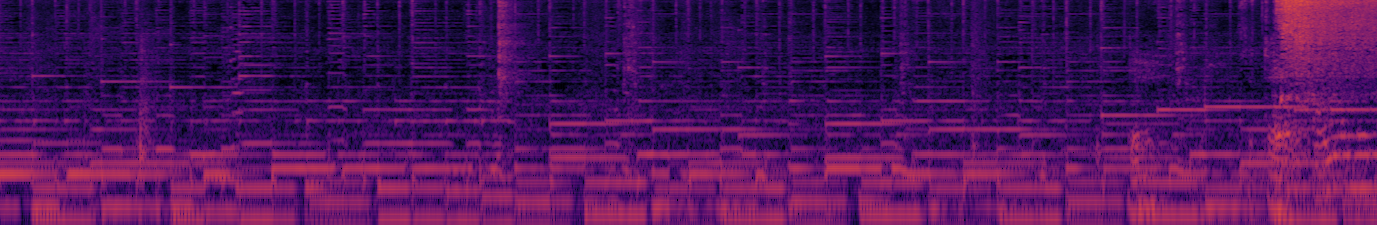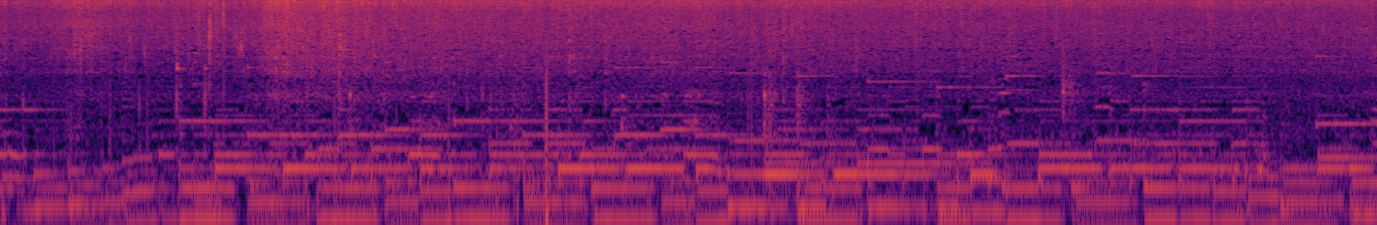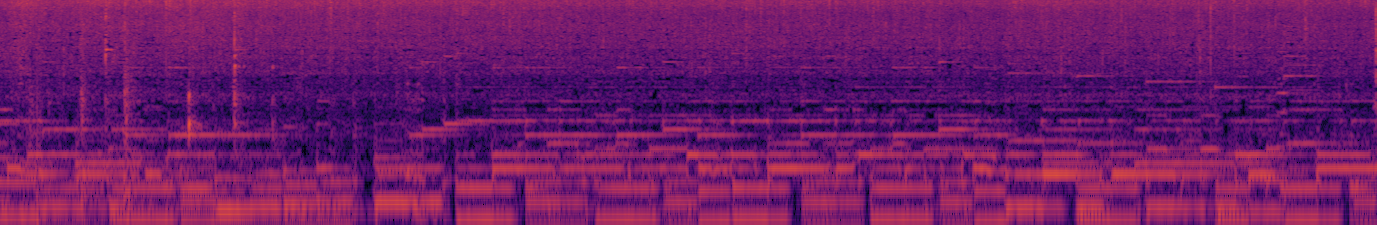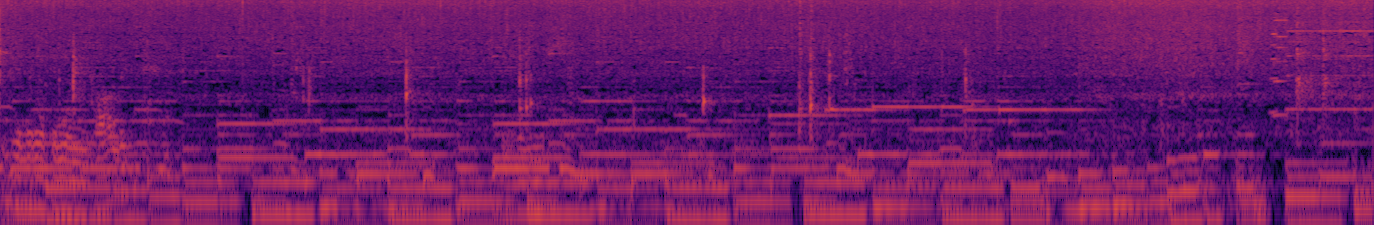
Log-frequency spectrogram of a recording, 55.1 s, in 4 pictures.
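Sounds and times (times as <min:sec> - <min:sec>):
onions sizzling in hot oil: 0:12.8 - 0:55.0.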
